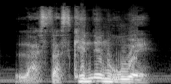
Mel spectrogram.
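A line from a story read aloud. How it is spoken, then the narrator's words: Angry call. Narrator (German): er rief zornig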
